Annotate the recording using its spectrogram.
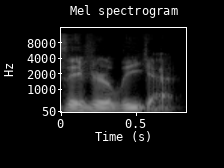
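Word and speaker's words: Xavier Legette: Question 1: do you guys care that it's actually pronounced Xavier Leggette? No. I kind of like it. Okay, well, yeah. See, there we go. In my head, he's Xavier Mingo. That's all. Xavier Mingo. Xavier Leggette can win you your league.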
